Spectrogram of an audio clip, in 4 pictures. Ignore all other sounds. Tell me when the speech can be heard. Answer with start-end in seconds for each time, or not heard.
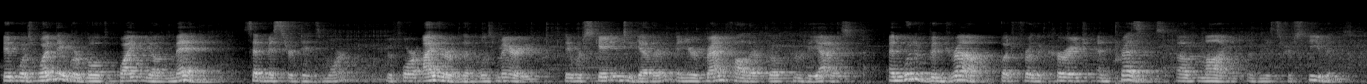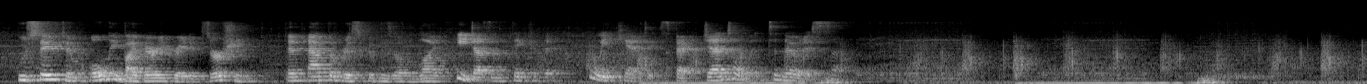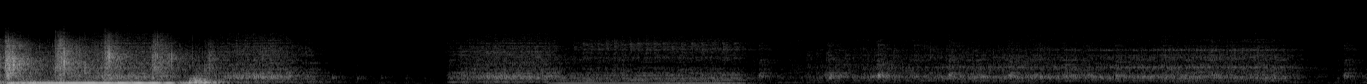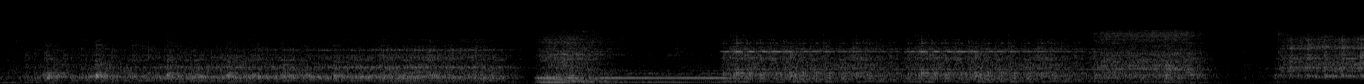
0.0-22.1.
